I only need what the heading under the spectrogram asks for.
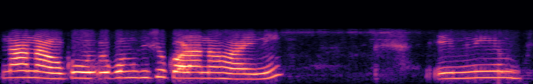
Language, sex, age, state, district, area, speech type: Bengali, female, 45-60, West Bengal, Nadia, urban, conversation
